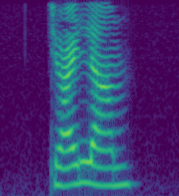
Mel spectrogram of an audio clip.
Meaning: ostrich
- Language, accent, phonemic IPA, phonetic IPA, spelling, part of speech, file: Armenian, Eastern Armenian, /d͡ʒɑjˈlɑm/, [d͡ʒɑjlɑ́m], ջայլամ, noun, Hy-ջայլամ.ogg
